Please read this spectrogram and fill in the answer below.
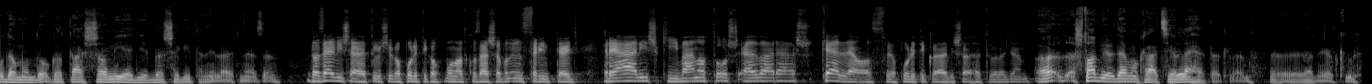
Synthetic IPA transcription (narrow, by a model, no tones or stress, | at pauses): od̪ɒmo̞nd̪oɡɒt̪aːʃːɒlmiɛɟeːbːɛnʃɛɡiːt̪ɛnḭlɛ̰ɦɛ̰t̪nɛ̰ɛ̰zɛn | d̪ɛɒzɛlviʃɛlɦɛt̪øːʃeːɡɒpo̞lit̪ikɒʋo̞nɒt̪ko̞zaːʃaːbɒnø̞nsɛɾint̪ɛɟ | rɛaːliʃkiːvaːnɒt̪o̞ʃɛlvaːɾaːʃkɛlːɛɒshoɟɒpo̞lit̪ikɒɛlviʃɛlɦɛt̪øːlɛɟɛnʃt̪ɒbild̪ɛmo̞kraːt̪sijɒlɛɦɛt̪ɛt̪lɛ̰nɛnḛːlky̰l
